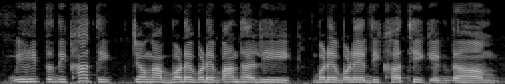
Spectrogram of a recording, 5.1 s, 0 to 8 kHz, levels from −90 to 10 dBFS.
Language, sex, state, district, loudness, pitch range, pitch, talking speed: Chhattisgarhi, female, Chhattisgarh, Balrampur, -20 LUFS, 200-220 Hz, 210 Hz, 165 wpm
